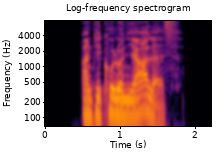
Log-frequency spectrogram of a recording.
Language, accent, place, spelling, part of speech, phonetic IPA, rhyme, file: German, Germany, Berlin, antikoloniales, adjective, [ˌantikoloˈni̯aːləs], -aːləs, De-antikoloniales.ogg
- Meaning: strong/mixed nominative/accusative neuter singular of antikolonial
